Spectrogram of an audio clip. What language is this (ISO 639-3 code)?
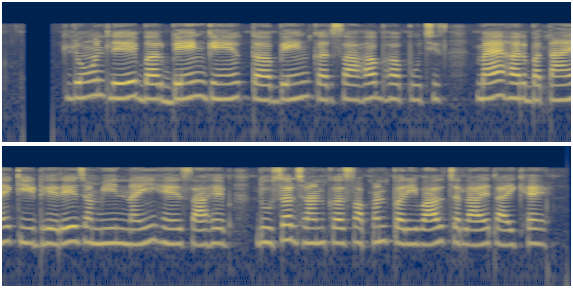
hne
